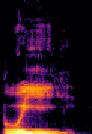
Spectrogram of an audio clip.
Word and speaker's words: bouillie: And the name bully beef comes from the French bouillie, meaning boiled, but it's spelt B-O-U-I-L-L-I. So it looks like bully, and that's obviously where it comes from, the name.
